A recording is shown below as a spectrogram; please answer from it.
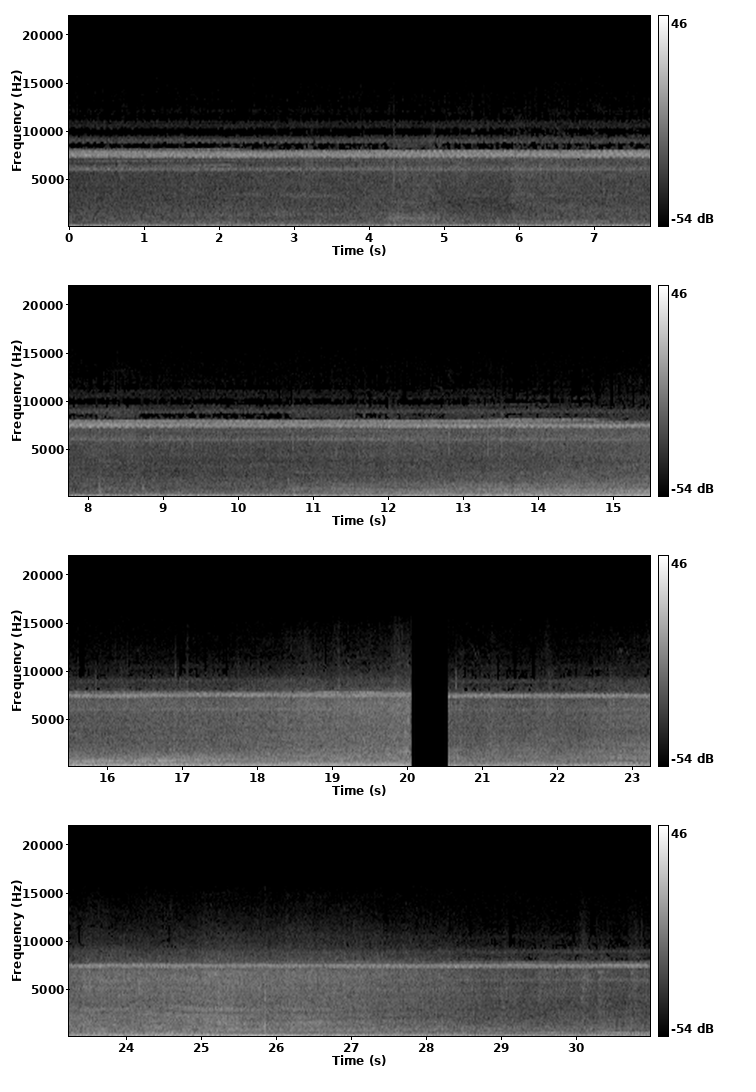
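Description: Outdoor ambience: a steady high-pitched insect drone over a low, wavering rumble. The sound cuts out completely for a moment about two-thirds of the way through.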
